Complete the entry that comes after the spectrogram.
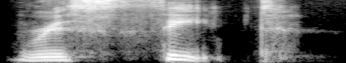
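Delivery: "receipt" with the P left silent, second syllable stressed; slow model "receipt", no p sound. Shown as a demonstration. Coach showing students how receipt should sound, silent P. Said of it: "that P is silent".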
